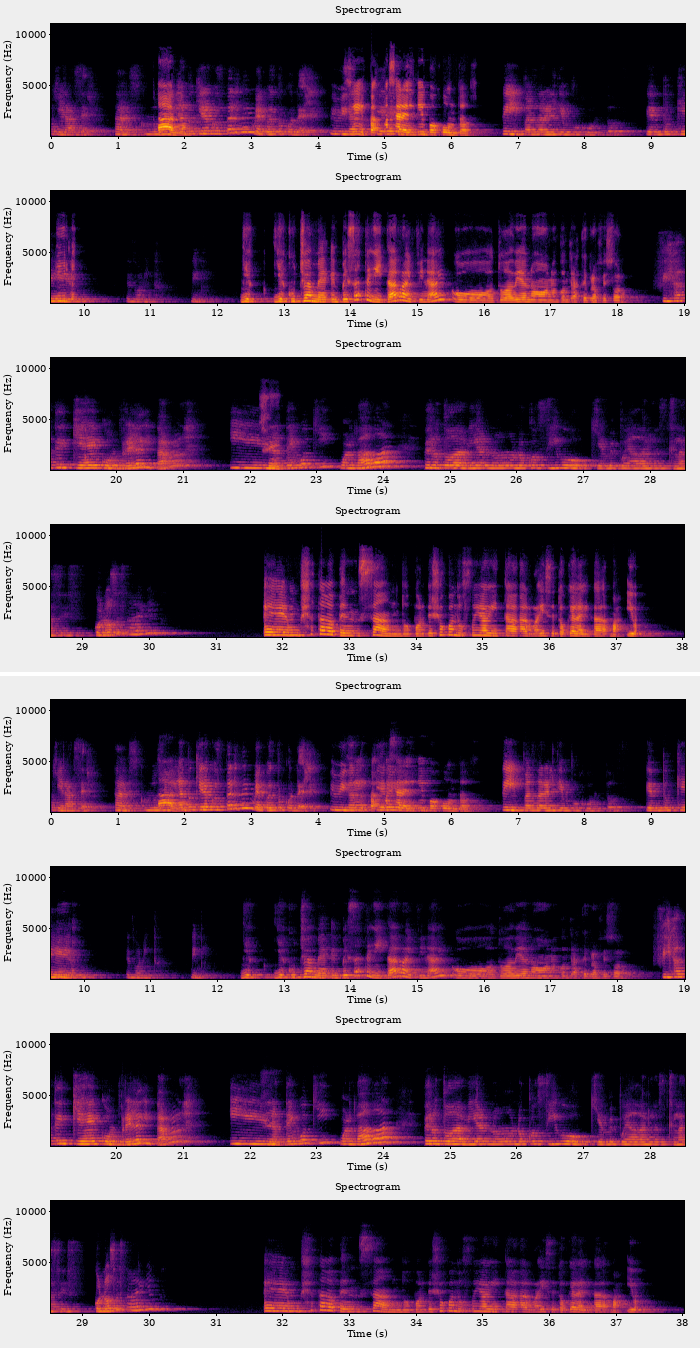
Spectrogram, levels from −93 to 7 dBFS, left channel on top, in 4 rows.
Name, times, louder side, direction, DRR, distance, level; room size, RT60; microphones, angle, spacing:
voice 1, 0.1-0.6 1.0-4.6 4.9-5.4 6.8-8.5 8.9-10.0 10.6-11.0 11.6-11.8 18.6-21.1 21.7-24.1 24.6-28.8 29.2-30.1, right 1 dB, 60° right, 1.8 m, -27 dB
voice 2, 1.6-2.1 4.5-6.3 9.6-9.9 12.4-12.6 12.9-18.1 22.3-22.5 31.7-37.3, left 8 dB, 70° left, 0.3 m, -22 dB
8.5 x 6.6 x 3.5 m
head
